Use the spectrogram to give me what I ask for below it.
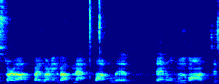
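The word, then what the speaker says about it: Matplotlib: Map plot li or as some people pronounce it mapplot live is the most popular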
